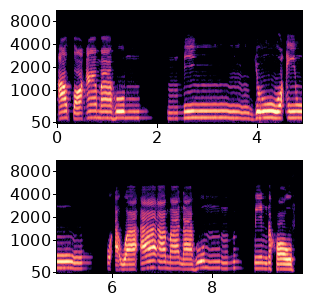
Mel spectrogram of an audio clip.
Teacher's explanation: mim mati ketemu mim sama itu gunnahnya 2 harokat. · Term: idghamimi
